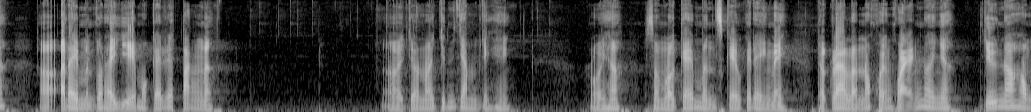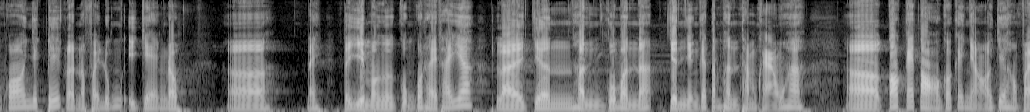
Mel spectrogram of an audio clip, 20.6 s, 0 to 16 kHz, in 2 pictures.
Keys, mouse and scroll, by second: 3.7 KP_9, 3.9 KP_0, 5.3 right click, 6.0 click, 7.6 typing, 8.0-12.1 drag, 12.7 click, 13.9 middle click, 16.0 r, 16.6 click, 18.1 w, 18.4-19.6 drag.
